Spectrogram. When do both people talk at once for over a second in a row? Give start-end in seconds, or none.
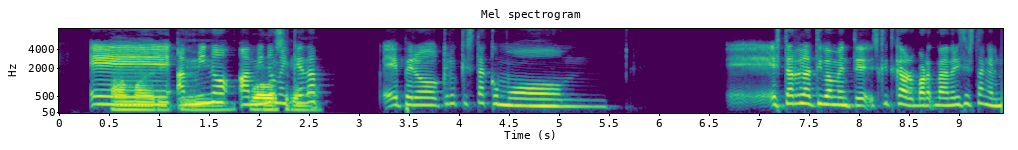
0.5-2.6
